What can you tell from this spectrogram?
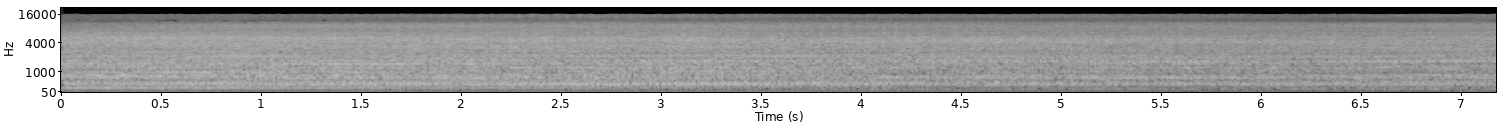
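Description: Caterpillar 242D skid steer's diesel engine running as the machine drives past, loud at first and slowly fading as it moves away.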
